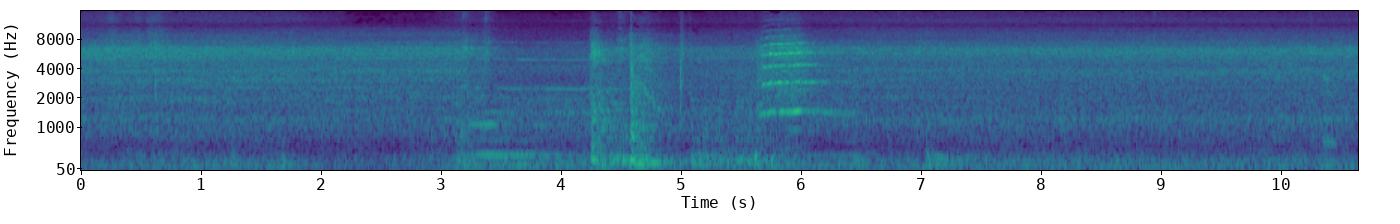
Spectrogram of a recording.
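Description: Mandelli Star 100 hydraulic paper cutter making a cut through a paper stack: a steady hum from the hydraulic unit, rising in level about three seconds in as the clamp and blade come down. A sharp crack about four and a half seconds in as the blade goes through is the loudest moment, and a brief high tone follows near six seconds.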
